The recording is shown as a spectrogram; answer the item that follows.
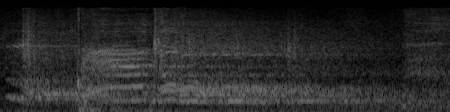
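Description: A kendoist's kiai, one long high-pitched shout that fades out near the end, with a single sharp knock about half a second in.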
